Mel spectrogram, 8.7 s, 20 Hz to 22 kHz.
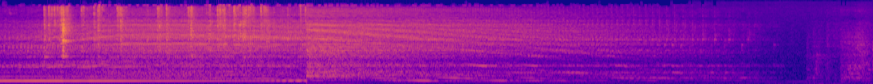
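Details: Probably early-1960s Czechoslovak Tiger 808 vacuum cleaner (type V 401, Elektro Praga Hlinsko/ETA) run at reduced voltage: smooth, even motor whine that cuts off and winds down cleanly with no rattles or scraping; motor healthy.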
